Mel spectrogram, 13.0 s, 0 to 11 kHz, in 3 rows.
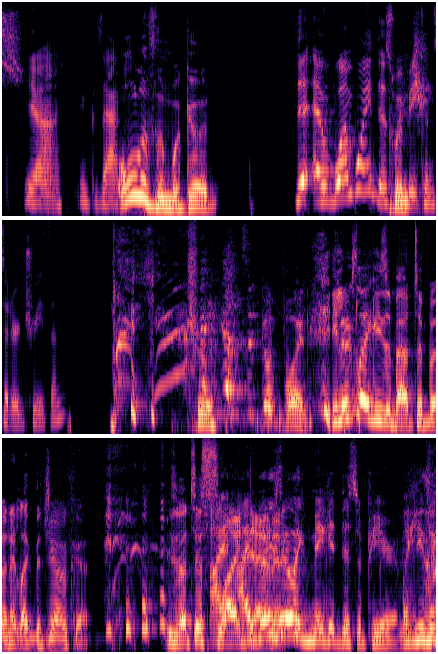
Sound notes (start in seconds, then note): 5.5 laughing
